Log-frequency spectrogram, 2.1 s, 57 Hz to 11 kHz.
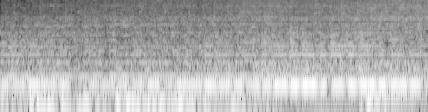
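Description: Live 1960s jazz quintet of alto saxophone, violin, guitar, double bass and drums playing, with one long held mid-range note over moving low bass notes.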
